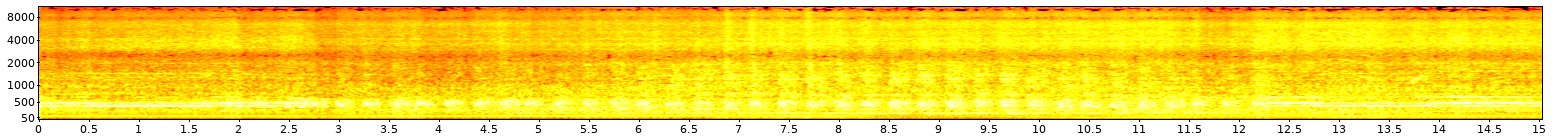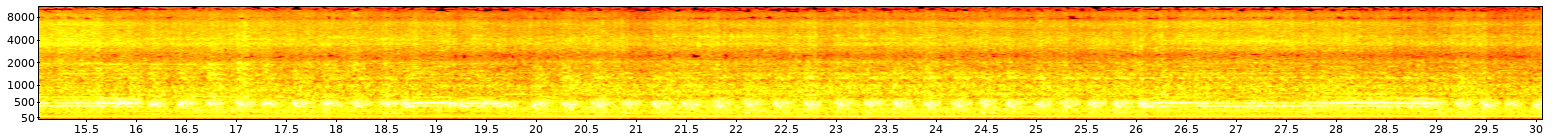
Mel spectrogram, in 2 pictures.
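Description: Miniature ride-on park train running along its track: a steady low engine hum with fast, continuous rattling. A two-note tone sounds over it several times: at the start, for a few seconds from about twelve seconds in, briefly near twenty seconds, and again near the end.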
